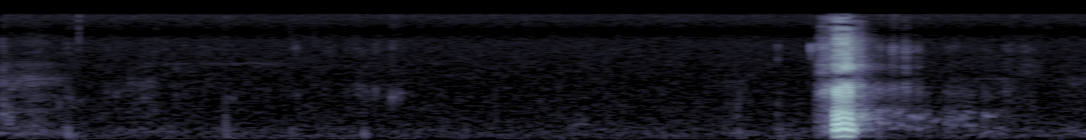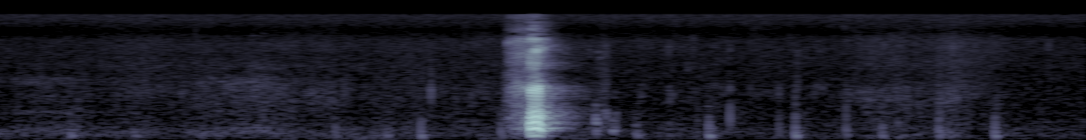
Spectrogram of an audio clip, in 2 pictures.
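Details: Cat sneezing indoors: two sharp, explosive bursts about four seconds apart, each a brief hissing snap, with near silence and a few faint clicks around them.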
